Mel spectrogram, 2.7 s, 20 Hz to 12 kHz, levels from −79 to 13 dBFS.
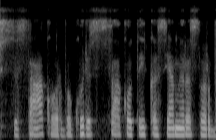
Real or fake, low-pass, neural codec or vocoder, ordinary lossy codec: real; 7.2 kHz; none; Opus, 32 kbps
